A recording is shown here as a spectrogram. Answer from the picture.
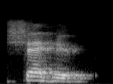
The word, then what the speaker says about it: Scherrer: Mas a Ellen, Ellen Escher, é assim que se pronuncia? – Scherrer. – Cher, ok.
